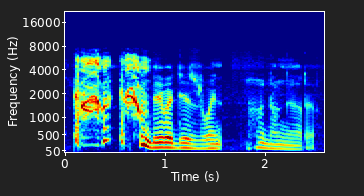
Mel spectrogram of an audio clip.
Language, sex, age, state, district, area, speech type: Bodo, male, 30-45, Assam, Chirang, rural, spontaneous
